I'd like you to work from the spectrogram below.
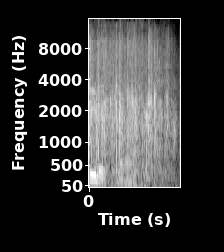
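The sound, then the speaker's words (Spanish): A short burst of steady audience applause, dense overlapping claps forming a crackling wash, with a brief voice at the start. “Este aplauso para ti, gracias.”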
